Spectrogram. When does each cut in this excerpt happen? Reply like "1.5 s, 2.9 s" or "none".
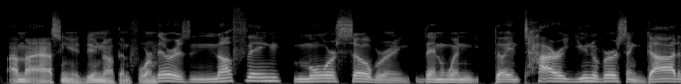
1.6 s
